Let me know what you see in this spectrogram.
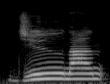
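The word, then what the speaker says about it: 柔軟: 자 그다음 유연 은요 발음이 주난 주난 되겠네요 자 유연할 때 유자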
